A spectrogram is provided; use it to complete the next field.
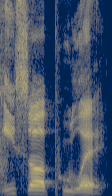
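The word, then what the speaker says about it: Esa Pole: Oh, it's pronounced Issa Pulle.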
